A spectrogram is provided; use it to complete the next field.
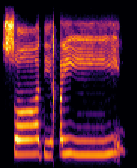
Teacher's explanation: نون کو ہم وقف کرتے ہوئے ساکن کر دیں گے، اور یہاں پہ مد عارض بھی ہوگی۔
